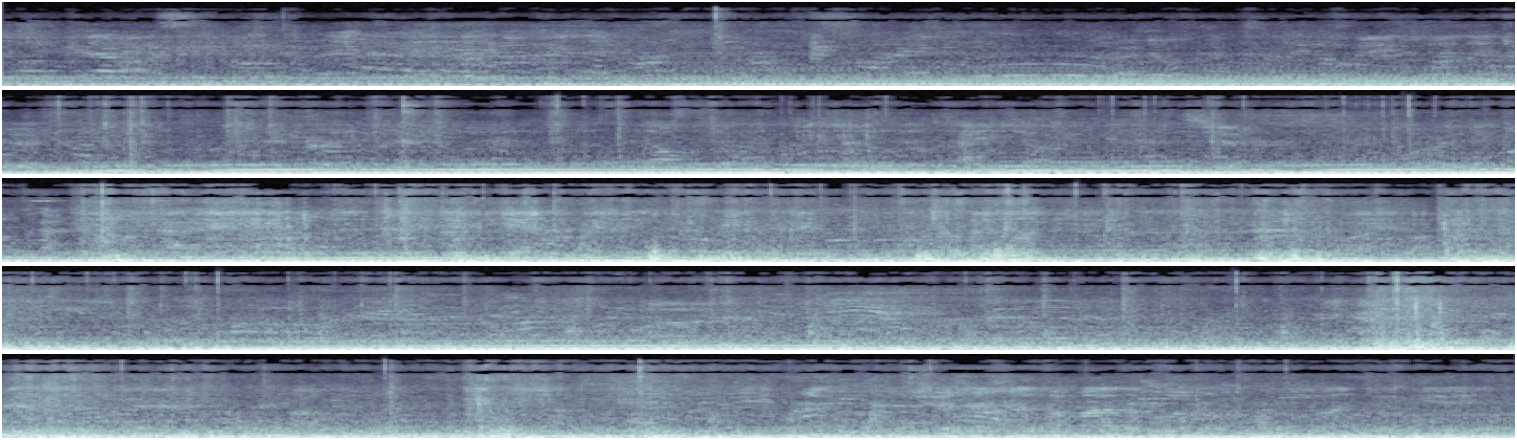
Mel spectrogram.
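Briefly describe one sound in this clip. A bus engine rumbles and whines, growing louder as the bus pulls away and speeds up.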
